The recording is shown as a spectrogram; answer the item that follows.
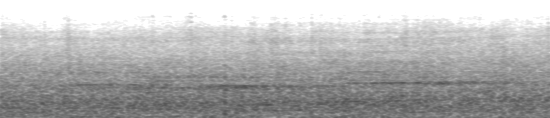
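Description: Steady ambient noise of a large indoor shopping-mall atrium, an even wash of sound with a faint held tone.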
